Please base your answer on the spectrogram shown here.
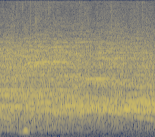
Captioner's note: cheers and applause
